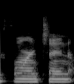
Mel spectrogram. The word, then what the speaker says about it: Thornton: will still happen anyway it's like Thorn like a thorn in your side a ton of thorns correct I used to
